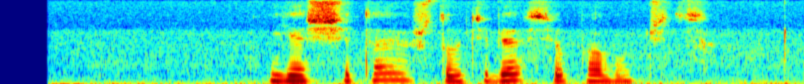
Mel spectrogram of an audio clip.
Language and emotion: Russian, neutral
